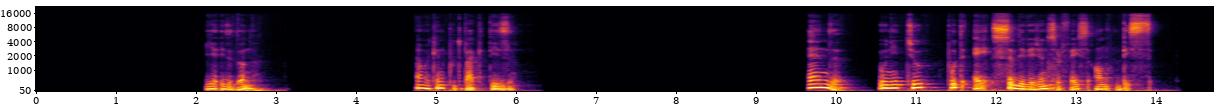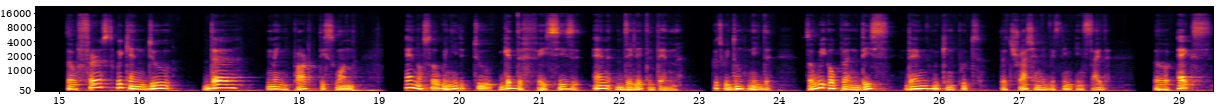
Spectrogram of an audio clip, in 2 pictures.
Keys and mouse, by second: 1.4 Tab, 2.7 super+s, 4.3 click, 10.7 click, 16.1 click, 17.3 click, 18.1 click, 18.6 Tab, 19.4 click, 21.6 shift+click, 28.7 x.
